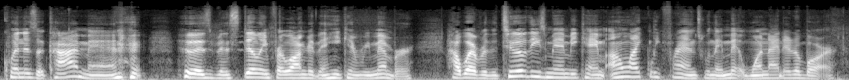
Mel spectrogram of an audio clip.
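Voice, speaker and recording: A woman's voice: on the low side, fairly quick. A woman on a radio show reading a story synopsis aloud, stumbling now and then and correcting herself. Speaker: radio show cast member.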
